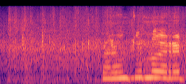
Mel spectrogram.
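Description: A woman speaks into a microphone.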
